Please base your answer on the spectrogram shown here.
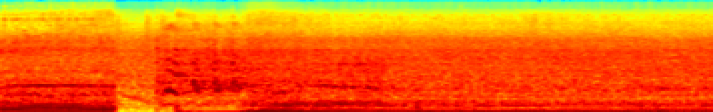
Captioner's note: engine starts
